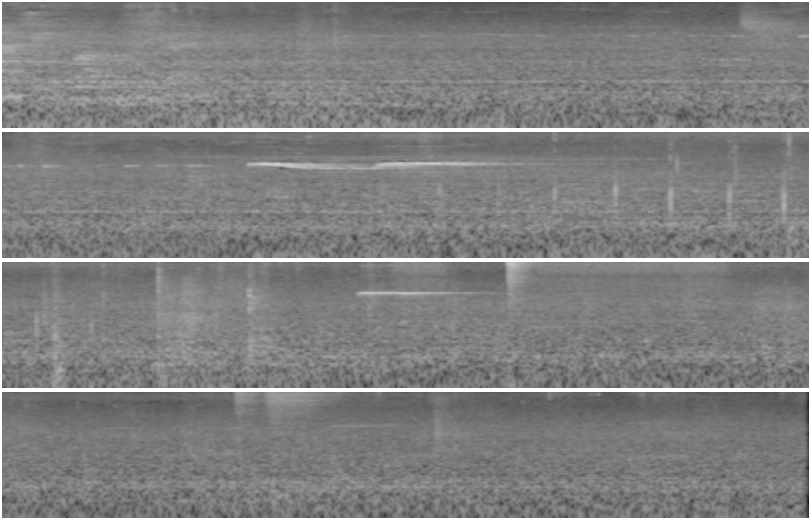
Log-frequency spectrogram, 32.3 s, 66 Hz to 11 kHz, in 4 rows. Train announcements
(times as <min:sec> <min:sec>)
0:00.0 0:07.3, 0:08.2 0:16.5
